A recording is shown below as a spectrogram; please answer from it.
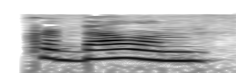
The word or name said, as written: cribellum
